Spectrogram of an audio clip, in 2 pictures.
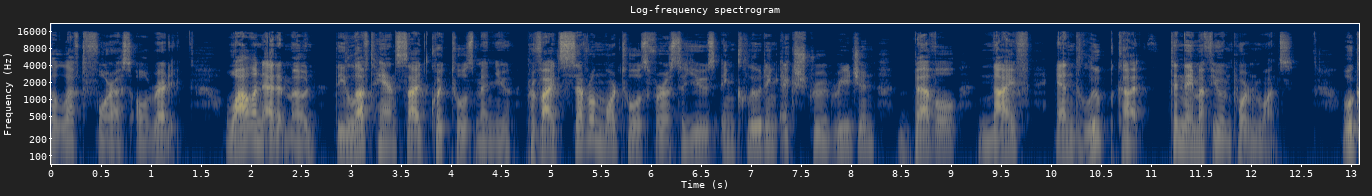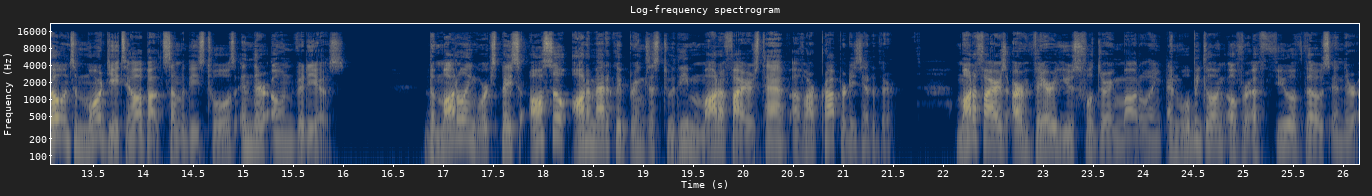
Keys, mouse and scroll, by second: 1.0-2.2 scroll up 2, 3.2 t, 4.1 t, 6.0-7.0 scroll down 4, 22.6 click.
